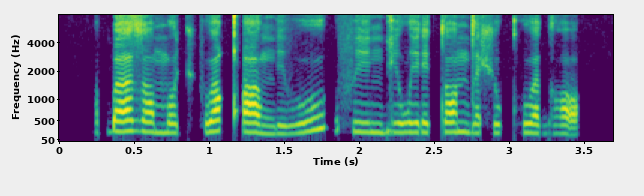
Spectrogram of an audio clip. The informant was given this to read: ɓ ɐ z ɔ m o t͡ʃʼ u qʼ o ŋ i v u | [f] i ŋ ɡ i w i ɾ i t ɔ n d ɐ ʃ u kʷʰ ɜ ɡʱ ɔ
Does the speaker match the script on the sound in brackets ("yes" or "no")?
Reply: yes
